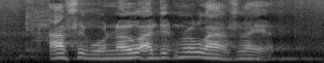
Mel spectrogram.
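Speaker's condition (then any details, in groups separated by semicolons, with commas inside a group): Cerebral palsy; can no longer walk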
